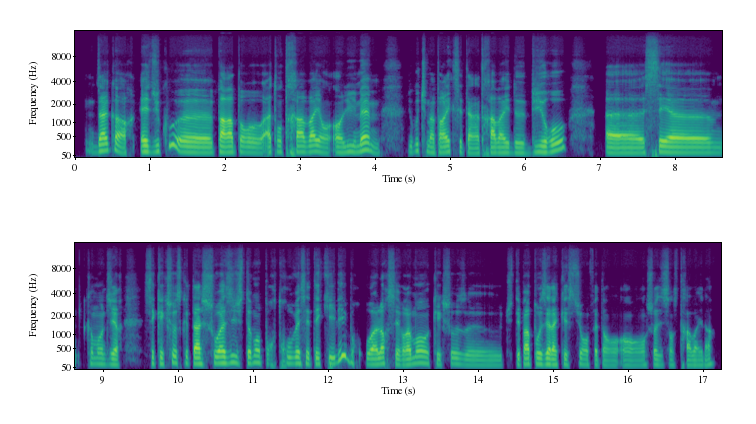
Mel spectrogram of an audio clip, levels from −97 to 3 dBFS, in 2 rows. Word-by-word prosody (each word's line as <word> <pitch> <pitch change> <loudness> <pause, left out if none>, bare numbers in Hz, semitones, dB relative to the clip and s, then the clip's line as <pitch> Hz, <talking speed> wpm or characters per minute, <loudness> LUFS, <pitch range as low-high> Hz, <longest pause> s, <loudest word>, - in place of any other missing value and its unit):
D'accord 155 0 +1
et 135 0 +6
du 130 +2 -6
coup, 285 +1 -2
heu, 115 -2 +3
par 125 -1 +8
rapport 120 0 +3
au 115 -2 -2
à 115 - +1
ton 130 - -6
travail 130 +2 +2
en 115 -2 -4
en 115 - 0
lui-même, 130 0 +1 0.4
du 125 - -12
coup 150 - -9
tu 130 - -10
m'as 115 -1 -2
parlé 120 +2 +2
que - - -19
c'était 120 -3 -5
un 105 0 -3
travail 115 0 0
de 110 -1 -5
bureau. 125 - -1 0.5
Heu, 110 0 +4
c'est 130 +1 +1
heu, 115 -1 +5
mmh, 110 -1 -13 0.2
comment 130 -1 -6
dire? 120 0 -1 0.3
C'est - - -7
quelque 130 - -5
chose 150 -3 -4
que 145 - -9
tu - - +5
as 130 - +8
choisi 145 +3 +2
justement 150 +2 -2
pour 115 -6 -16
trouver 140 0 -3
cet 130 -1 -6
équilibre 135 - -2
ou 120 - +1
alors 130 +3 +2
c'est 120 - -4
vraiment 135 +6 +1
quelque 115 -3 -10
chose, 125 -4 -7
heu, 105 -1 -9
tu - - -18
t'es 115 - -5
pas 125 0 +4
posé 125 -1 +1
la 115 -1 +3
question 115 +1 -7
en - - -6
fait 110 - -9
en 100 - -5 0.2
en 100 0 -7
en - - -10
choisissant 110 0 -9
ce - - -26
travail 105 0 -6
là? 115 - -7
120 Hz, 225 wpm, -24 LUFS, 110-130 Hz, 0.5 s, par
